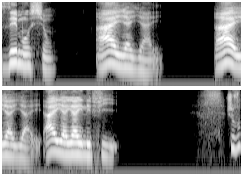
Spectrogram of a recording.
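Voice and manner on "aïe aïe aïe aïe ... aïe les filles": mock wince. Réaction à l'émotion.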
